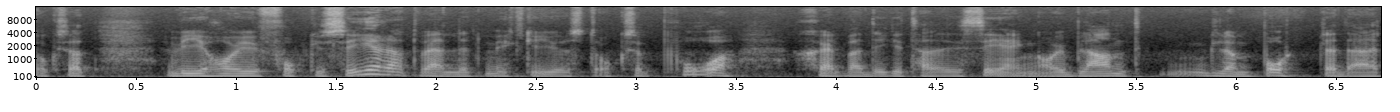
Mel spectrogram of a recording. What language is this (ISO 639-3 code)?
swe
